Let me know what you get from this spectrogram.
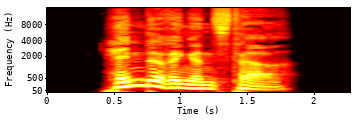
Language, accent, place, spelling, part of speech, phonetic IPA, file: German, Germany, Berlin, händeringendster, adjective, [ˈhɛndəˌʁɪŋənt͡stɐ], De-händeringendster.ogg
- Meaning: inflection of händeringend: 1. strong/mixed nominative masculine singular superlative degree 2. strong genitive/dative feminine singular superlative degree 3. strong genitive plural superlative degree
